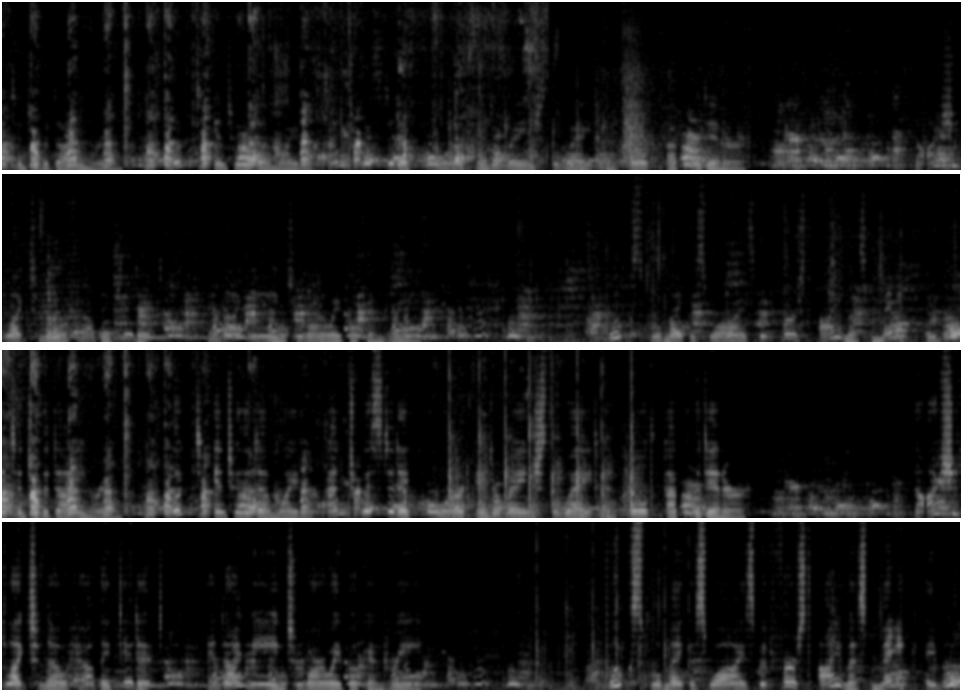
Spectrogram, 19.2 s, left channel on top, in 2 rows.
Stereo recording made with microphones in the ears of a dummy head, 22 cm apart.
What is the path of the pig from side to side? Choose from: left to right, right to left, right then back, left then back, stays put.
right to left.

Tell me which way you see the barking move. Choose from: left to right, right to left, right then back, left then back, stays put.
stays put.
